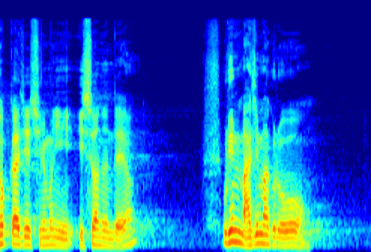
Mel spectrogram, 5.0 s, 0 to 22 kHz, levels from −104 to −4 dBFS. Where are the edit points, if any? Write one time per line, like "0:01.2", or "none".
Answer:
none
